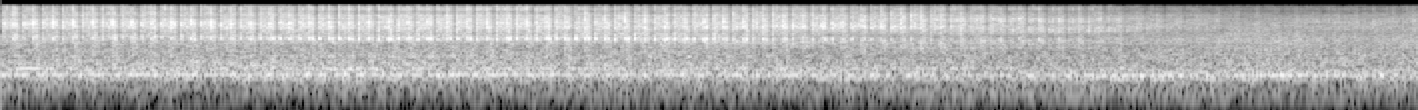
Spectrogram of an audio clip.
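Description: Commercial multi-needle embroidery machines (BAi) running, the needles stitching in a fast, steady rhythm with a constant hum.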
